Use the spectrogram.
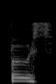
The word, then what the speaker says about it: Foose: And, you know, Foose, moose, it rhymes.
